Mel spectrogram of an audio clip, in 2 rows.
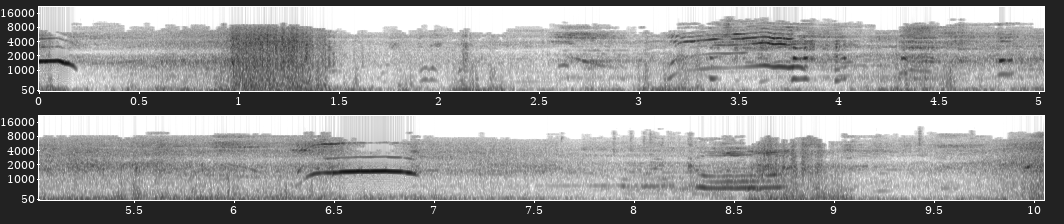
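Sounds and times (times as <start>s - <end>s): wind rushing on microphone: 0.0s - 10.0s.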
